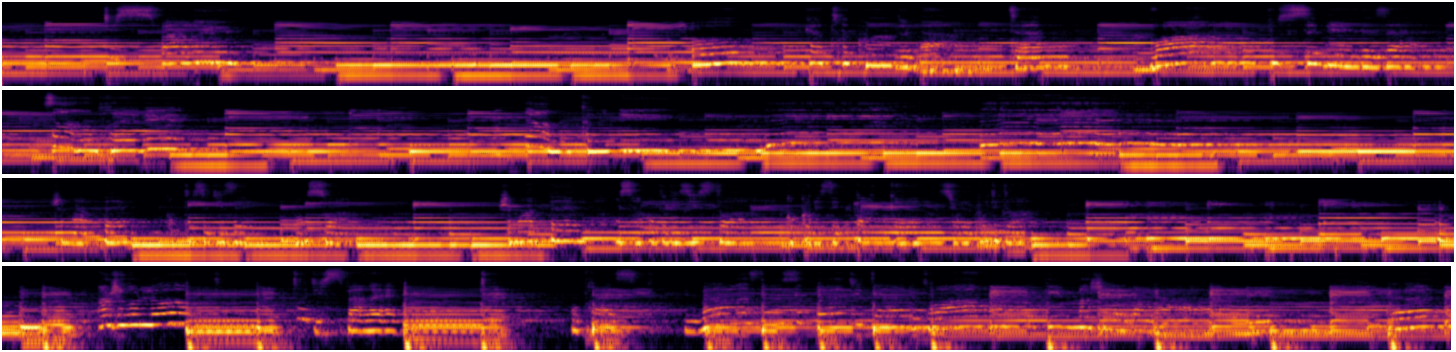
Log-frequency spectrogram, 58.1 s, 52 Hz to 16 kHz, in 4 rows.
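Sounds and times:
live band with guitar: 0.0 - 58.0.

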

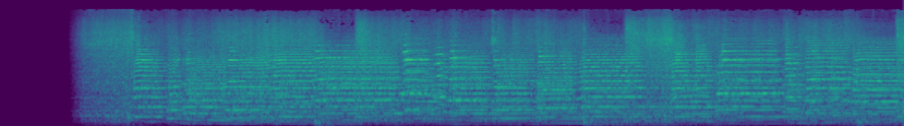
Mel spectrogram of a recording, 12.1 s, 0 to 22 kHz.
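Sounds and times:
pep band playing brass chords: 1.0 - 12.0.

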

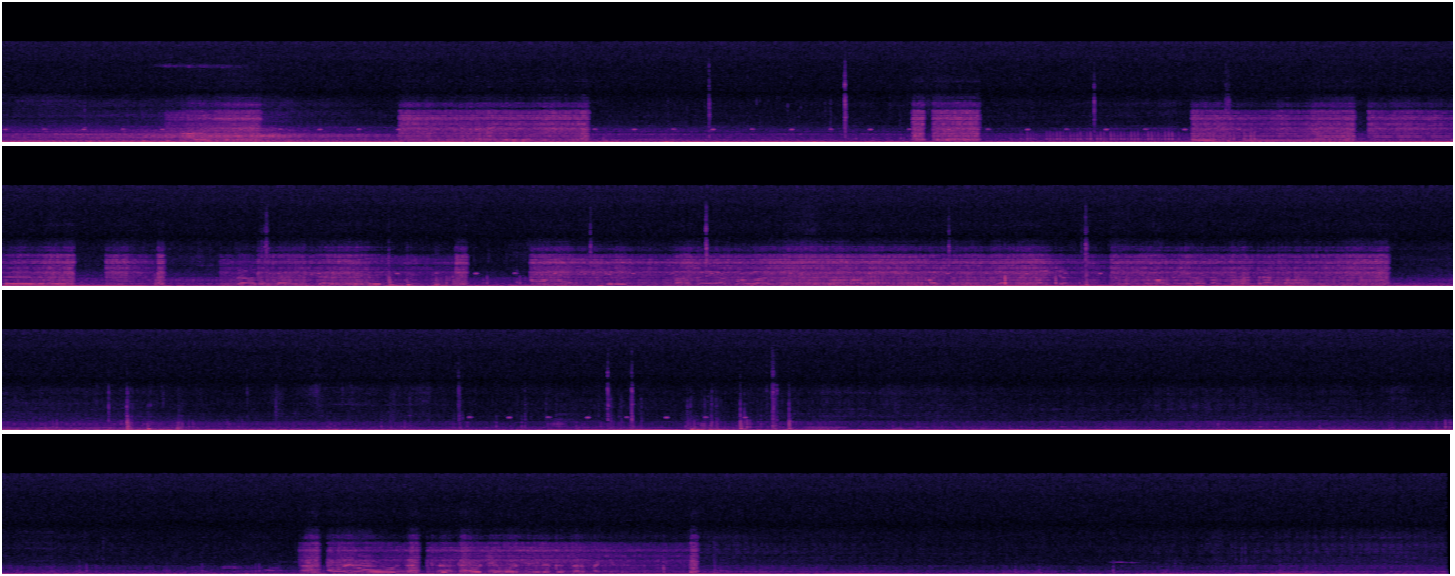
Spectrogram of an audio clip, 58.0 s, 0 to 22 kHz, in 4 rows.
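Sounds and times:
turn indicator ticking: 0.0 - 2.2, 2.8 - 4.0, 5.8 - 12.7, 18.3 - 21.9, 32.8 - 37.1
engine and road rumble: 0.0 - 58.0.

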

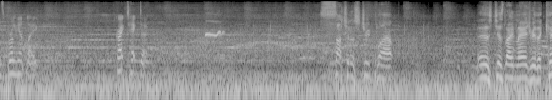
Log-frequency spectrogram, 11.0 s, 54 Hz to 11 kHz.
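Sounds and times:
faint background music: 0.0 - 11.0
short wavering whistle: 4.1 - 4.6.

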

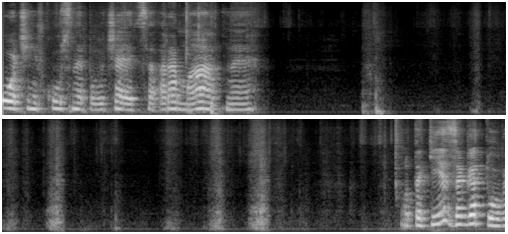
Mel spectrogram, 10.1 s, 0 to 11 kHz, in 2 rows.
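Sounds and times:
knife cutting through fat: 7.0 - 7.9.

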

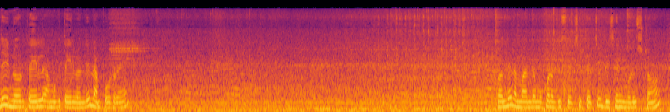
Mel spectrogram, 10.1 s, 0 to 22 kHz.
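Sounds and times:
electric sewing machine running: 5.5 - 7.6.

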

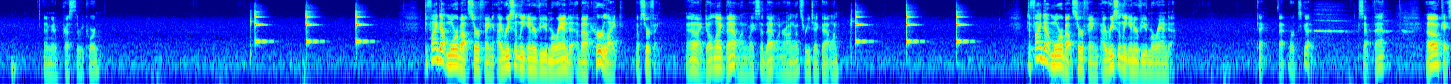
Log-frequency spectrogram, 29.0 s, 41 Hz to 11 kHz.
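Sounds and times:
short beeps: 5.0 - 7.6, 17.0 - 19.6.

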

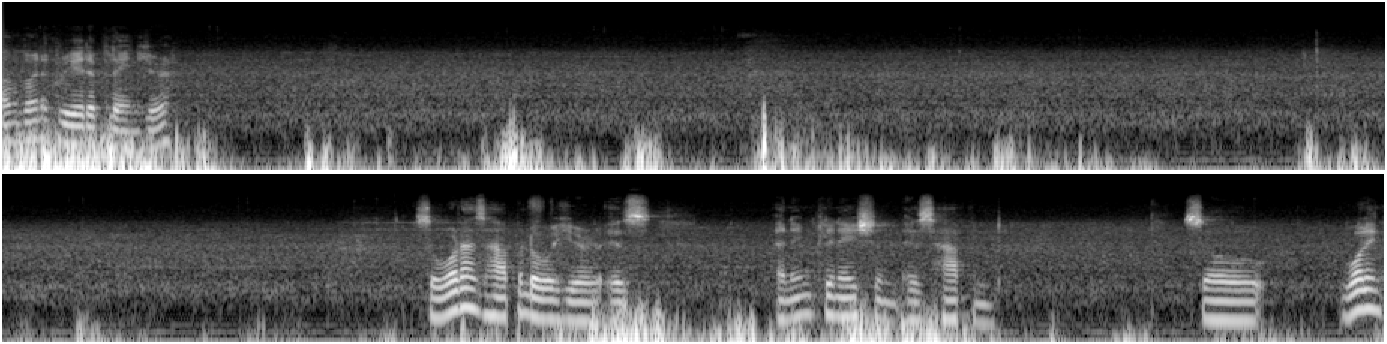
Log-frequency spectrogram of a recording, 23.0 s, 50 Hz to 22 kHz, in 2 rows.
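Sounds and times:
open microphone hiss: 0.0 - 23.0.

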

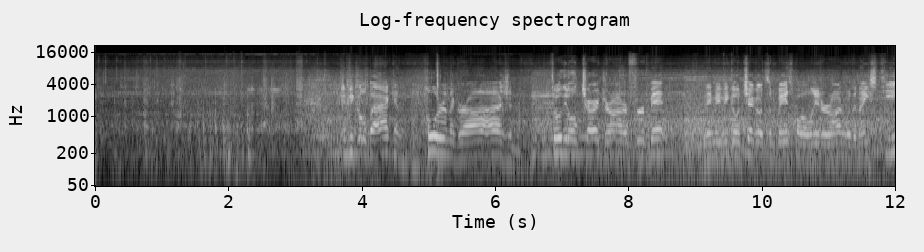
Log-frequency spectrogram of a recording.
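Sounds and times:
golf cart rolling on pavement: 0.0 - 12.0.

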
